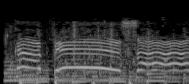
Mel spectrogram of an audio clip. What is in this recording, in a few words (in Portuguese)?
comercial baby shampoo; johnsons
